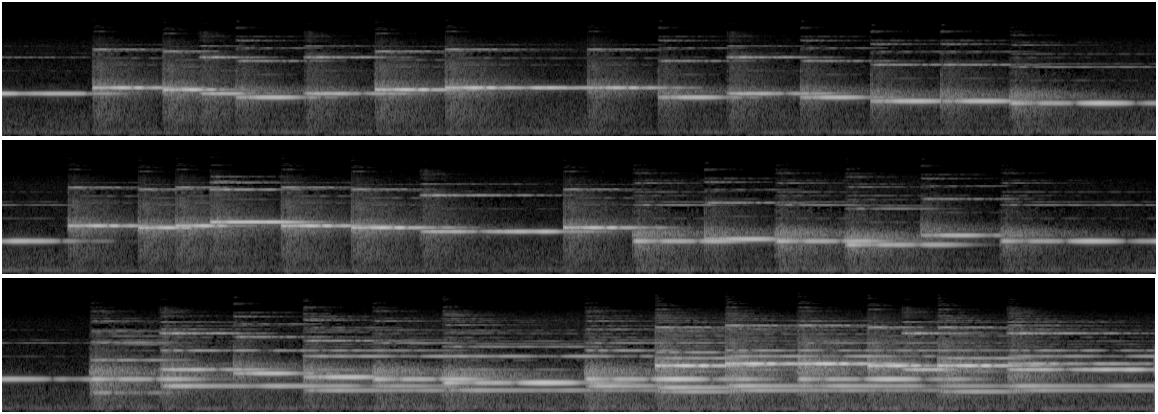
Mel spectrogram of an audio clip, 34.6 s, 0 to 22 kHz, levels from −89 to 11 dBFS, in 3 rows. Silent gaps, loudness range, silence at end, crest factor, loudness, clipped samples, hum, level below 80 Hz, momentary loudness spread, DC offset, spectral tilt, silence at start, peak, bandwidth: none; 9 LU; 0 s; 18 dB; -21 LUFS; under 0.1%; none; -72 dBFS; 13 LU; under 0.1%; 0 dB/octave; 0 s; -4 dBFS; 9.4 kHz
